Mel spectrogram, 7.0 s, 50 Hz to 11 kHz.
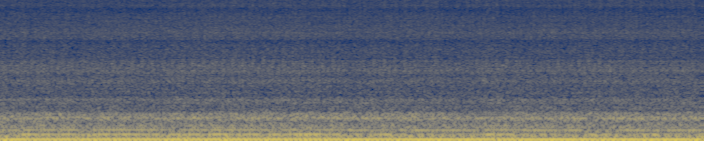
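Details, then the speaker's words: Cold V8 (flat-tappet cam, after a wiped cam lobe and teardown) idling with good oil pressure at 40°F, no water pump fitted so run only briefly; deep, even idle rumble, no clacking or knocking: normal cold idle. "well it runs it sounds good it ain't clacking it ain't knocking it's idling you know as you expect the cold engine you know it's 40° out here and I have no water pump so that's all I'm going to run it for"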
